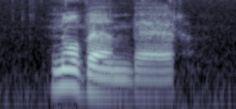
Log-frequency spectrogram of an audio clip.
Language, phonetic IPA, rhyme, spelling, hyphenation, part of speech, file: Hungarian, [ˈnovɛmbɛr], -ɛr, november, no‧vem‧ber, noun, Hu-november.ogg
- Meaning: November (the eleventh month of the Gregorian calendar, following October and preceding December)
